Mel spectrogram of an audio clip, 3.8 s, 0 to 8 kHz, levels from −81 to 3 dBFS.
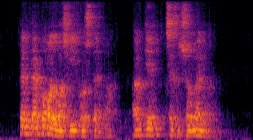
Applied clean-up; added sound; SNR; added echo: neural separator model SepFormer DNS4.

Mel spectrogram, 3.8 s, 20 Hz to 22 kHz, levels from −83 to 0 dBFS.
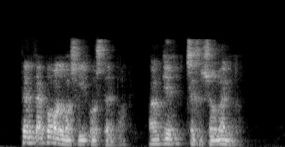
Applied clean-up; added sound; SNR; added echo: neural mask model DeepFilterNet 3.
